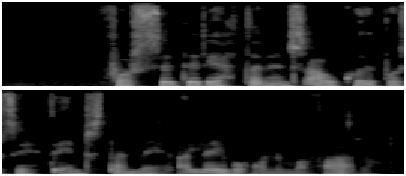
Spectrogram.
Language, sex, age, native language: Icelandic, female, 40-49, Icelandic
